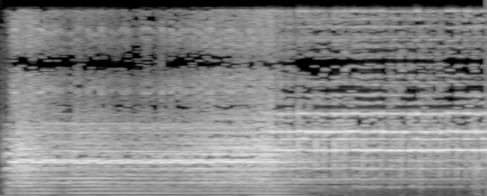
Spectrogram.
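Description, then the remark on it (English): A loud electric gate bell rings continuously and harshly for a few seconds, an hour before a wedding ceremony, its insistent metallic jangle filling the moment before cutting off and leaving a ringing tail. “There was an hour yet before the ceremony, and suddenly there was a violent ring at the gate bell”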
